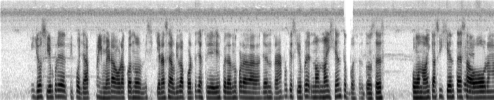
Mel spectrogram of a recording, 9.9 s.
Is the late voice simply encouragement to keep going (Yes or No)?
Yes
